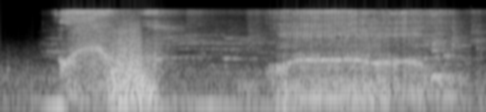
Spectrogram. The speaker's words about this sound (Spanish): Tripulantes, eso ya no sonó como un gato. Parece como un león en la radionave. Tranquilos, tranquilos. Es solo el sonido de un león, porque hoy estoy leyendo sobre los felinos.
